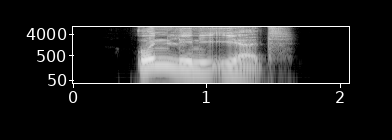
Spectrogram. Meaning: alternative form of unliniert
- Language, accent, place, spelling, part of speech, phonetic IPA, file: German, Germany, Berlin, unliniiert, adjective, [ˈʊnliniˌiːɐ̯t], De-unliniiert.ogg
